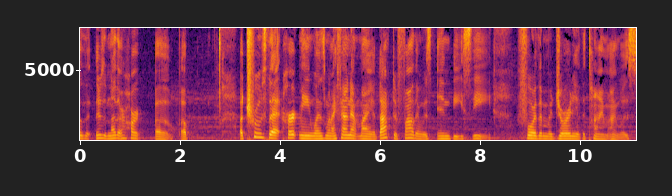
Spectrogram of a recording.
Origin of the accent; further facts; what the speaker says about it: United States; also born or lived in Spain; I'm so American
